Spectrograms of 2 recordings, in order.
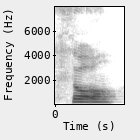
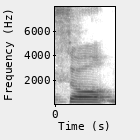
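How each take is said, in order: First: The word begins with a th sound. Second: The word begins with an s sound. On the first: "To us, it sounds like th" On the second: "the way some people make it"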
